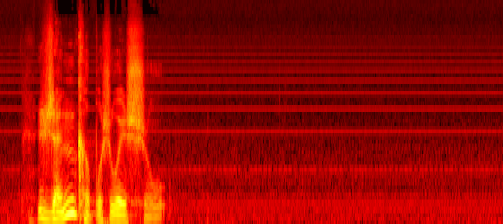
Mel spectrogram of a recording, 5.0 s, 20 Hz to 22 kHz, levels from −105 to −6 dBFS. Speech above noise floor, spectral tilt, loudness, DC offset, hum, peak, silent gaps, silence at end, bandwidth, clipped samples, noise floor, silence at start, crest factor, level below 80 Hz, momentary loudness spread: 34 dB; -5 dB/octave; -32 LUFS; under 0.1%; none; -16 dBFS; none; 3.4 s; over 20 kHz; under 0.1%; -66 dBFS; 0.3 s; 20 dB; -70 dBFS; 23 LU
